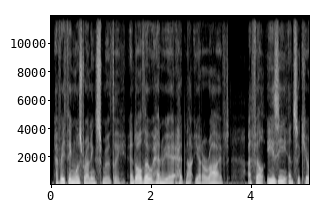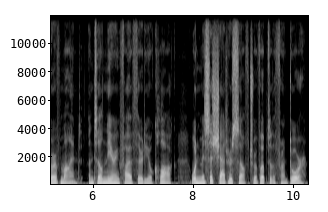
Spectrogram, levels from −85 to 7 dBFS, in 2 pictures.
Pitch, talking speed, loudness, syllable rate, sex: 160 Hz, 190 wpm, -18 LUFS, 5.6 syllables/s, female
